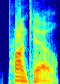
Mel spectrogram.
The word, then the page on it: pronto: American English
